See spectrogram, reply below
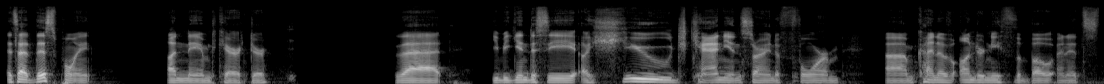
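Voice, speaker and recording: Deep, smooth-voiced male dungeon master. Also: fairly bright tone. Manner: loose narration full of ums and restarts. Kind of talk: narrating a tabletop game.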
